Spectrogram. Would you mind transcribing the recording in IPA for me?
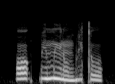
ɔ˦ k͡pi˦mĩ˦˨ ɾũ˧ bi˦to˦˨

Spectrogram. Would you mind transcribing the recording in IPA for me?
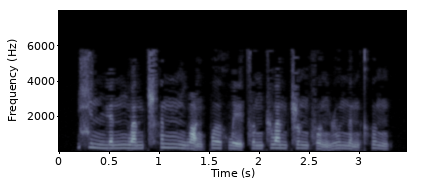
ɕy˥˩nn̪ɥɛ˧˥n n̪wa˧˥nʈ͡ʂʰə˥nn̪ʊ˨ŋwɑ̰˨˩ŋ pɤ˥˩ xwḛ˨˩ɪ̯t͡sɤ˧˥ŋʈ͡ʂwa˥˧n ʈ͡ʂʊ˥˩ŋfɤ̰˨˩ŋ ɻu˥˩n̪ə̰˨˩nkʰʊ˥˩ŋ

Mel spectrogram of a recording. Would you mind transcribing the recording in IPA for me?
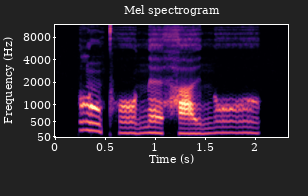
lũ˦˨pʰo˨nɛ˨ha˨ɪ̯ no˦ʊ̯

